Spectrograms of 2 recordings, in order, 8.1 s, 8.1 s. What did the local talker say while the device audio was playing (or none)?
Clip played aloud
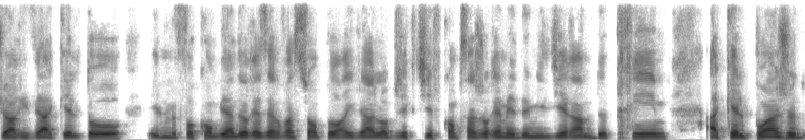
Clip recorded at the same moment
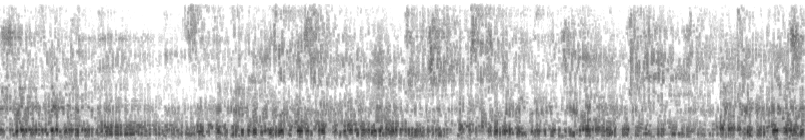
none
